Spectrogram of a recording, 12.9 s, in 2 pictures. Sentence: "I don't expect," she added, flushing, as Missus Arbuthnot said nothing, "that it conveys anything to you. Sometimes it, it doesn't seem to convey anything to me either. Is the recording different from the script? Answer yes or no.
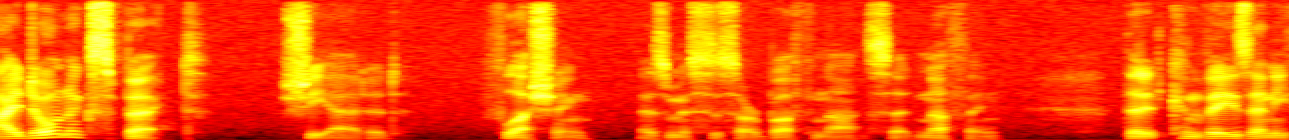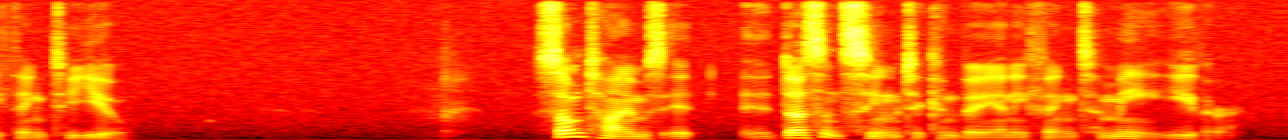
no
